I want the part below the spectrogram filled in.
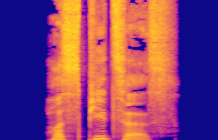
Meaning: genitive singular of Hospiz
- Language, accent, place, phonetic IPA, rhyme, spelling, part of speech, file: German, Germany, Berlin, [hɔsˈpiːt͡səs], -iːt͡səs, Hospizes, noun, De-Hospizes.ogg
